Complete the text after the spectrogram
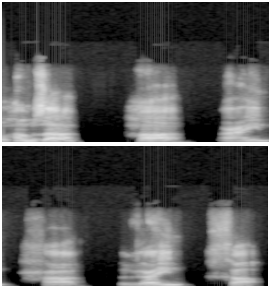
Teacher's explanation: کہ یہ 6 کے 6 حلق والے، یعنی یہ جو ہمارا گلا ہے نا، اس یہاں سے ادا ہوتے ہیں. 2 گلے کے جو سینے کی جانب آخری حصہ وہاں سے، 2 وسط حلق سے، اور 2 جو زبان کی طرف یعنی گلے کی طرف جو ہمارا حصہ ہے 2 وہاں سے ہے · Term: حروف حلقی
